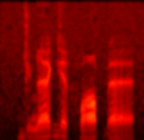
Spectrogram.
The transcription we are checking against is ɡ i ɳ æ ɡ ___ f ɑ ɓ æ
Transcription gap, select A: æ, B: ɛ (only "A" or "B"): B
